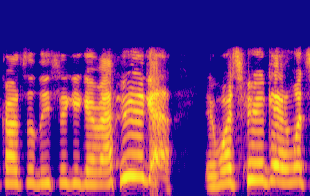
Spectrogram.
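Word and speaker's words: hygge: g but I guess they pronounce it they pronounce it Huga and it's this whole big it's like your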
